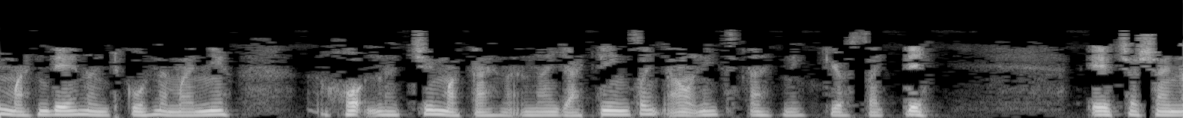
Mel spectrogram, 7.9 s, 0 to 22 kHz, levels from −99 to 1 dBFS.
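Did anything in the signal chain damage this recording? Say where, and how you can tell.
Yes, at the codec stage, and it runs the whole way through this speech. Nothing comes through above 7.6 kHz, and the sound is heavily watery and swirly, which fits a very low bitrate around 16 kbps. Likely MP3 compression starving the encoder and dropping weak frequency lines frame to frame.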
